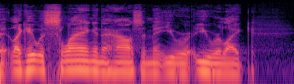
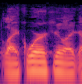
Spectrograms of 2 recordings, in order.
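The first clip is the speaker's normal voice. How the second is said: ordinary talk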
